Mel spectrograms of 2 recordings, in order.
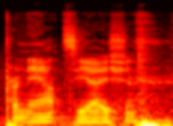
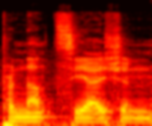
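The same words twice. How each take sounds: First: The second syllable sounds like 'noun'. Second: The second syllable sounds like 'nun'. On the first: The speaker calls it wrong. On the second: The speaker calls it right. "it should be a U"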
